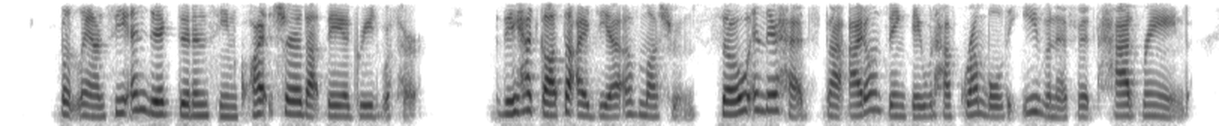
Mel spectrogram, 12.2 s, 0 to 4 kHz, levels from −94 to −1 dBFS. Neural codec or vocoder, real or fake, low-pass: none; real; 3.6 kHz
